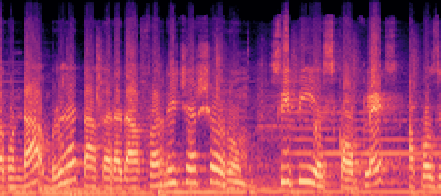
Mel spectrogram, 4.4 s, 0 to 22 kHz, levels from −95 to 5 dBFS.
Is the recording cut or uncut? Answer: cut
